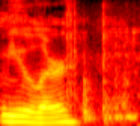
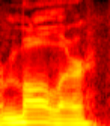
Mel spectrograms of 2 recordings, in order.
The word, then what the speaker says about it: Mueller: importantly is that Robert Mueller gave a public statement or Muller his name is spelled just like the old Mueller Airport here in Austin so that's his fault not mine Robert Muller gave his gave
